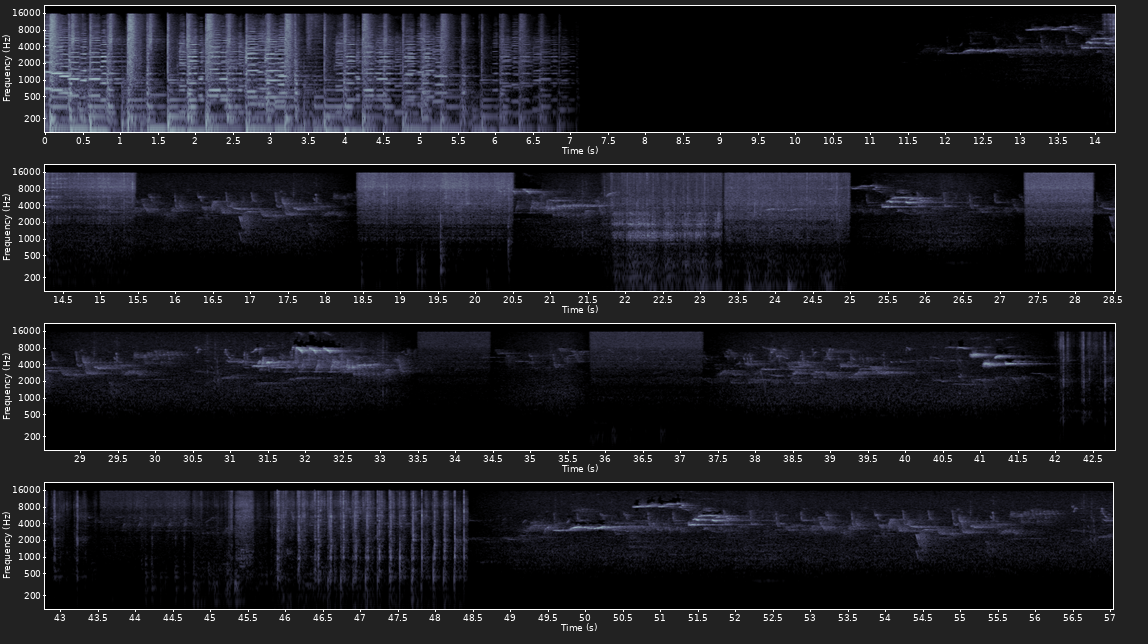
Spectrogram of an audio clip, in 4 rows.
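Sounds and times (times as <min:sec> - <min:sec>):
food sizzling in oil: 0:18.4 - 0:20.5, 0:21.8 - 0:25.0.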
